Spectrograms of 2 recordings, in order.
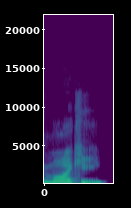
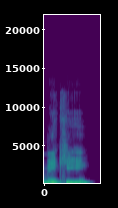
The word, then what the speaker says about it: Mikey: he says to make it easy to remember, it's Mikey like likey, not Mm. Mickey rhymes with licky.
